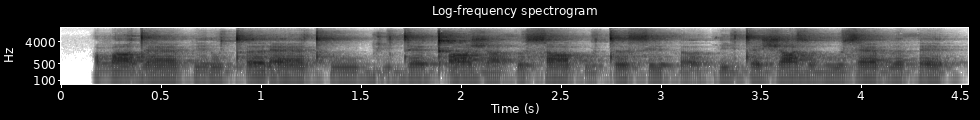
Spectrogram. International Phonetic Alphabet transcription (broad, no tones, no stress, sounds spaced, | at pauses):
β ɑ d æː p ɪ ɾ u tʼ ɜ ɾ æː tʰ uː b i d ɛ kʼ ɑ ʒ ɑ θ ʊ s ɑ p u t ə s ɪ θ ʌ | ɾ i t ɛ ʒ ɑ z ʊ ɣ u z æ b ɜ θ ɛ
